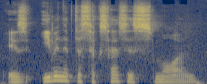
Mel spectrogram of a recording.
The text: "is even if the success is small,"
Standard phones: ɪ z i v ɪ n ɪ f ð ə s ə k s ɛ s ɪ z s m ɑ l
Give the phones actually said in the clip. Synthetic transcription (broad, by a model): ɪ z i v ɪ n ɪ f ð ə s ə k s ɛ s ɪ z s m ɑ l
